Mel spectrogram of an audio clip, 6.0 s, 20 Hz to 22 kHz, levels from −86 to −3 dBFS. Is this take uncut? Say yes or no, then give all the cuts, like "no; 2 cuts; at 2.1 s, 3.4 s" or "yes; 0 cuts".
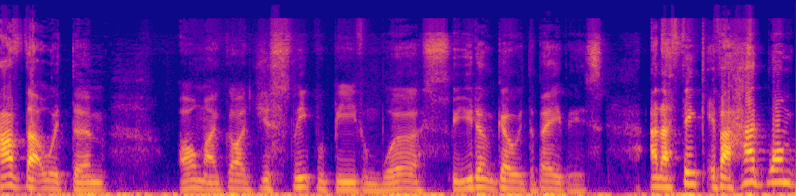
no; 1 cut; at 3.4 s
